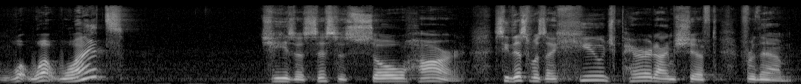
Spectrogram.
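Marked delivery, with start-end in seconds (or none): 0.1-4.6 mock disbelief. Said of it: "mock disbelief at hard teaching".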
